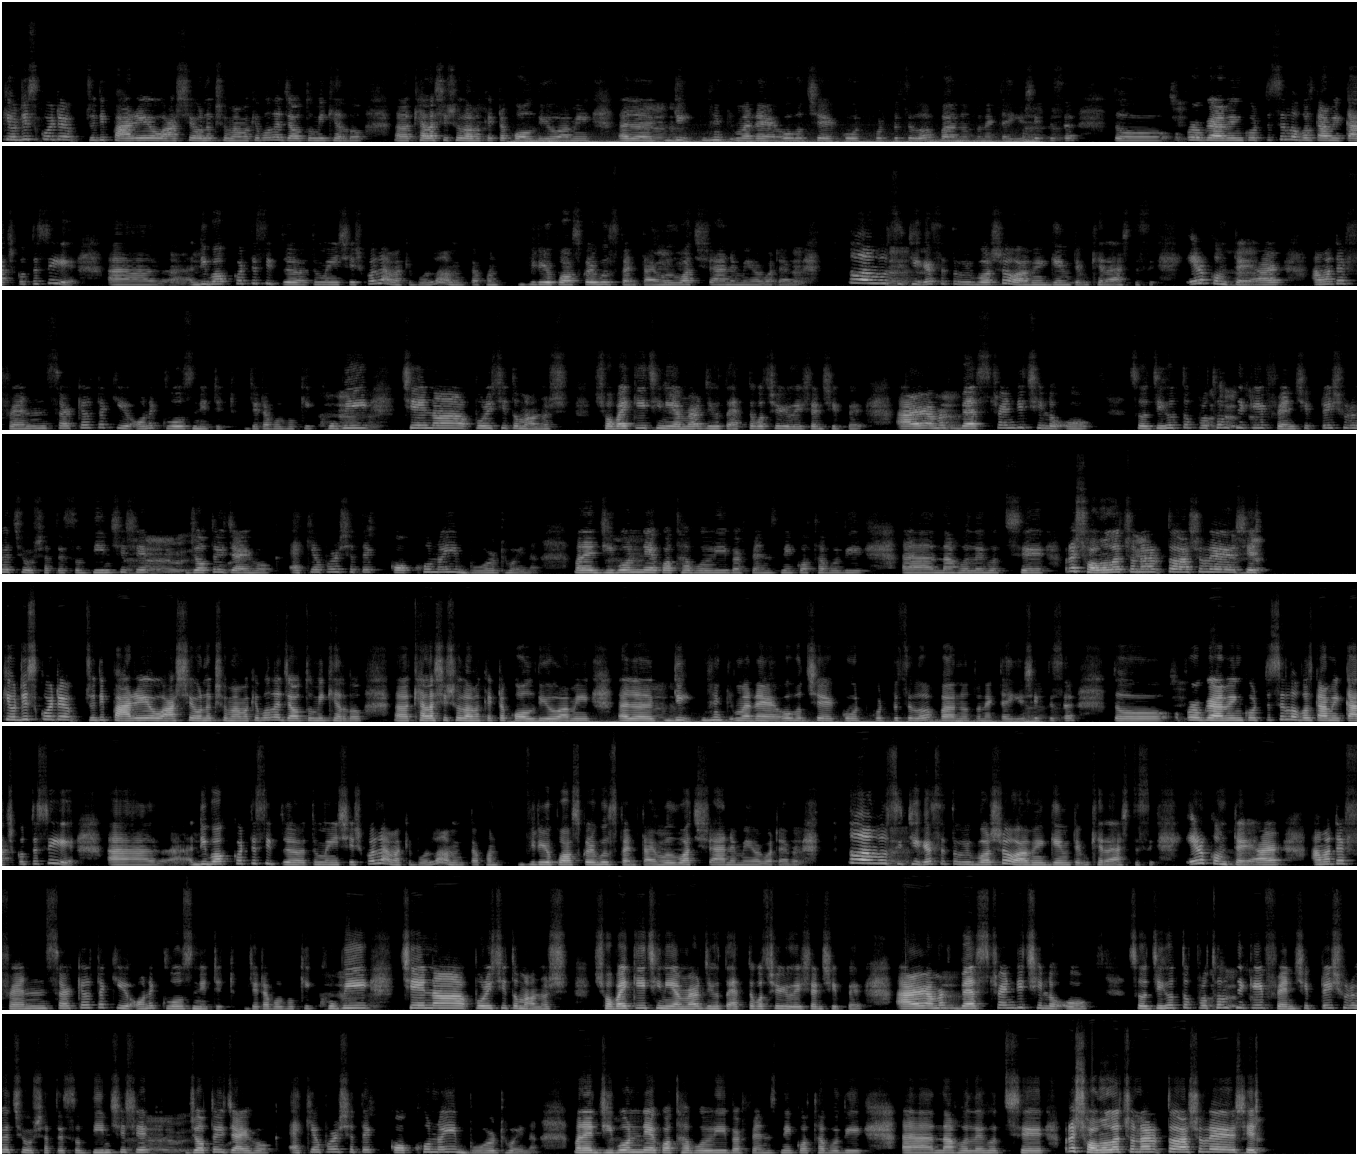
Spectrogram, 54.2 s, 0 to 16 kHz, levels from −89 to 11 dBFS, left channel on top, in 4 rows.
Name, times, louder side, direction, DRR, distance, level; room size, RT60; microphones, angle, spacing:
voice 1, 0.0-10.3 10.6-21.7 22.0-24.8 25.1-42.1 42.5-53.2, right 6 dB, 45° right, 0.4 m, -37 dB
sound 1, 5.0-10.4, left 3 dB, 55° left, 0.4 m, -47 dB
voice 2, 6.4-6.8 10.2-10.6 11.7-11.8 15.2-15.8 18.9-19.0 20.1-20.4 21.2-21.6 22.4-22.8 25.7-26.1 30.3-30.9 33.7-33.9 36.4-36.7 39.1-39.7 41.9-43.0 46.7-47.1 51.9-52.1 52.9-53.2, left 1 dB, 30° left, 1.9 m, -55 dB
5.3 x 2.2 x 2.4 m
head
